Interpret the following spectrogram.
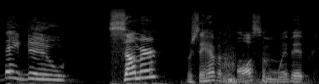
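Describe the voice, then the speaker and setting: Animated, effusive male podcast host. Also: sits high, moderate pace. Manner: effusive, repeats himself, swears casually. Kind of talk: casual chat with hyped announcer moments.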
